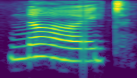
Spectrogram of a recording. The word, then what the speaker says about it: night: GH light g h night it has GH and the GH here makes a silent voice so I cannot hear anything only right light night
